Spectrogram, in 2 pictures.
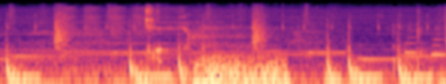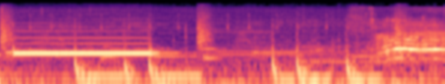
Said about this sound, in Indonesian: Nah, uh, gue telepon dulu ya.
